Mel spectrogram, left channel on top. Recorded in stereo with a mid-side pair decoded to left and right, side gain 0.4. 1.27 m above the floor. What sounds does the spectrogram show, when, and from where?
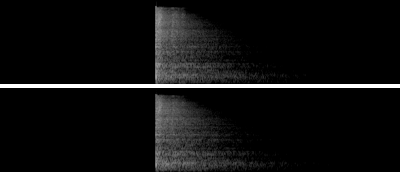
1.6 s breaking glass: 45° left, 1.6 m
